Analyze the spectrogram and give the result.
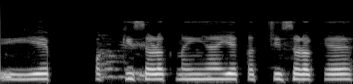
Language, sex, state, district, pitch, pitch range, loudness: Hindi, female, Bihar, West Champaran, 240 Hz, 235-245 Hz, -15 LUFS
